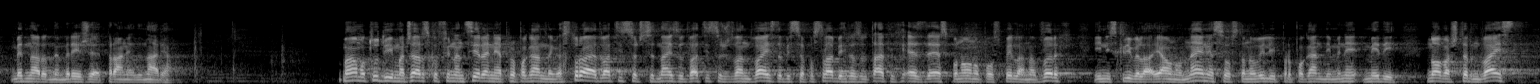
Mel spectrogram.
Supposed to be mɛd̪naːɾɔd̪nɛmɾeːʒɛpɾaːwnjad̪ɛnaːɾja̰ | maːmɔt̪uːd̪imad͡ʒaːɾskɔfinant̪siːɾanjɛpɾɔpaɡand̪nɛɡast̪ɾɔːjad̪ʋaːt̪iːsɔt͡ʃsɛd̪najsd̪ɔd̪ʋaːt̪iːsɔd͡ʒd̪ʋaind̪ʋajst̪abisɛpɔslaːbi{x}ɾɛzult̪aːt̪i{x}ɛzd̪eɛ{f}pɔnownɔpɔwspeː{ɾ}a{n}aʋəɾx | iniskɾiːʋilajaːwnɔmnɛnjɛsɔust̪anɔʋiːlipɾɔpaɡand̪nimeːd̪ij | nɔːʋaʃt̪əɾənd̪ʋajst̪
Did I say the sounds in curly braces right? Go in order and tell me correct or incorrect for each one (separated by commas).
correct, correct, incorrect, incorrect, correct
